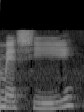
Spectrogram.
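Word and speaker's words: 飯: Dia kalau dia berdiri sendiri itu dia bacanya meshi ya, tapi dia lebih sopannya lagi gohang ya.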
